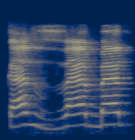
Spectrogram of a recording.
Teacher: dia diucapkan dengan jelas, tidak ada hembusan nafas yang mengalir ketika mengucapkan huruf dzal. Hati-hati jangan salah makhrajnya, ujung lidah harus bertemu dengan ujung gigi seri bagian atas ya.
